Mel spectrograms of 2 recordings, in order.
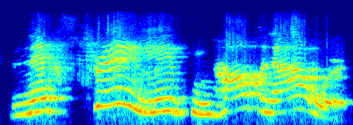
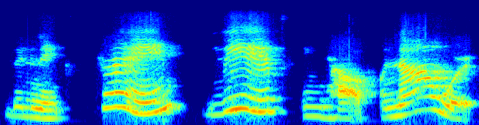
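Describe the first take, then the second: First: It is said urgently, with the pitch going up. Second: It is said in a calm, even voice. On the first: "in an urgent voice ... the tone goes up" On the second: "in a calm voice"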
